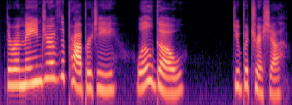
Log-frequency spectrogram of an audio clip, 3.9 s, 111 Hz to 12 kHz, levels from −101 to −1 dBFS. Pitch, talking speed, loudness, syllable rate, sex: 260 Hz, 140 wpm, -19 LUFS, 5.3 syllables/s, female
